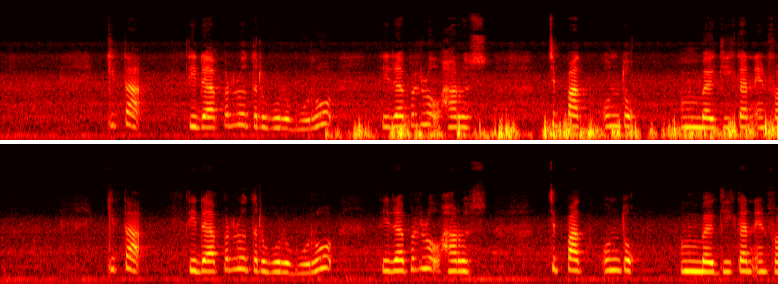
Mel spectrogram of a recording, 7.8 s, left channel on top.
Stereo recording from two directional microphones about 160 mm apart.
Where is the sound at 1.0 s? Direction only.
15° left (ahead or behind).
